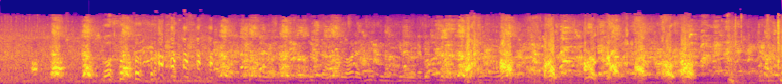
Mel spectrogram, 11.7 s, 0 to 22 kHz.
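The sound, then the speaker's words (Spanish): A dog barks and yips repeatedly in quick, uneven bursts, fairly loud, over a busy background with what sounds like people chattering. “Le preparo el perro, le doy casa, comida y vamos 50 y 50 de las ganancias que del perro.”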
